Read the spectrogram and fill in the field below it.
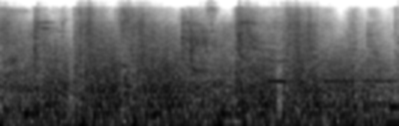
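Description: Rapid gunfire from a film shootout, a wounded man with a pistol taking dozens of shots from a bald gangster in a crime boss's hall; dense, loud, continuous bursts with booming impacts throughout.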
